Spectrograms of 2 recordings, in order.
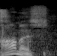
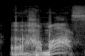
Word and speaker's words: Hamas: at each other's throats hamus unable who pronounces it that way Hamas is what I always heard but uh it's each their own all right you can do hamus if you want all we know is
